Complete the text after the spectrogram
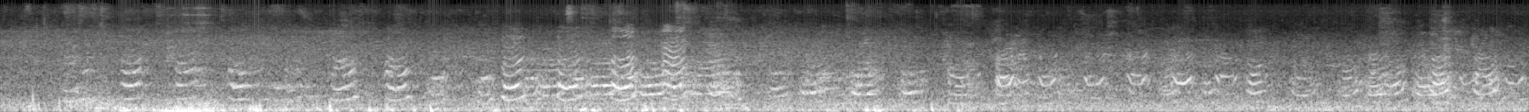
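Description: Many sea lions call at once, their bleating, slightly wavering cries overlapping in a busy chorus. A constant low roar of surf or wind runs underneath throughout.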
